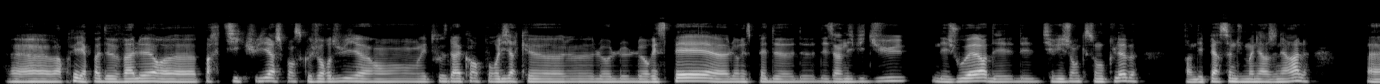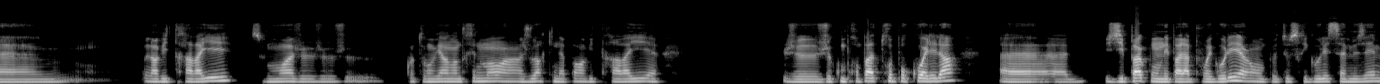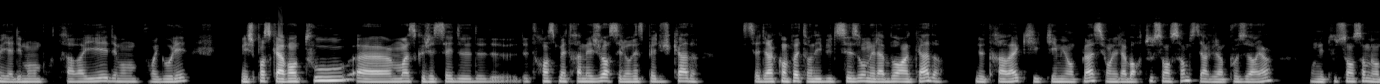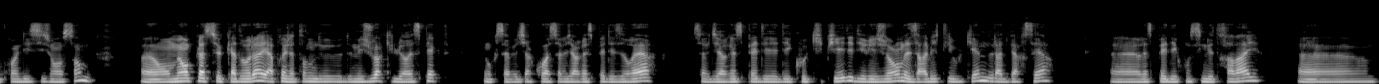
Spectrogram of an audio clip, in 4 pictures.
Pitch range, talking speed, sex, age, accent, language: 125-145 Hz, 240 wpm, male, 20-39, French, French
